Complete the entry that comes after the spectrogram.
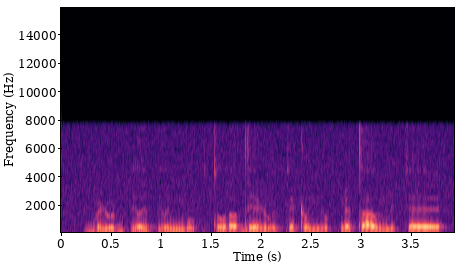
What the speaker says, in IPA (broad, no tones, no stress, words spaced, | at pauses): bɯɳo̰ɖ pʲʌɪ̯pʲoɪ̯mo̰k toɾʌde ɳo̰ɪ̯kɛʈomʲok ɳɛtaʊ̯ mḛkɛ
